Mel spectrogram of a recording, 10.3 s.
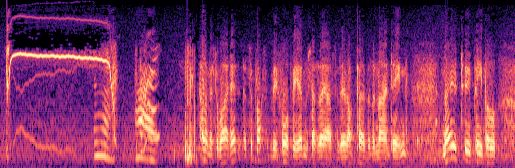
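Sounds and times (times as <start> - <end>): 
eight-year-old girl screaming: 0.1 - 3.3
speech: 2.7 - 3.2, 4.1 - 10.1.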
